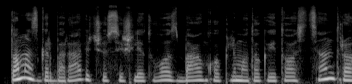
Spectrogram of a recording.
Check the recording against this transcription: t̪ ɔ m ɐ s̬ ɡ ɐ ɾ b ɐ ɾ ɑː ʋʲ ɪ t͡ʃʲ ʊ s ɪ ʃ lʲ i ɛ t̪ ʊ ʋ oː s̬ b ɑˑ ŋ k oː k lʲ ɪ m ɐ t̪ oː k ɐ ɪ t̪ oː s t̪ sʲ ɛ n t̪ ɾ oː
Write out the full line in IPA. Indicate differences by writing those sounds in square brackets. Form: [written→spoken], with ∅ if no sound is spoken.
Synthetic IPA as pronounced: t̪ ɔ m ɐ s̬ ɡ ɐ ɾ b ɐ ɾ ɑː ʋʲ ɪ t͡ʃʲ ʊ s ɪ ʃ lʲ i ɛ t̪ ʊ ʋ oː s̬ b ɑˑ ŋ k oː k lʲ ɪ m ɐ t̪ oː k ɐ ɪ t̪ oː s t̪ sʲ ɛ n t̪ ɾ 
